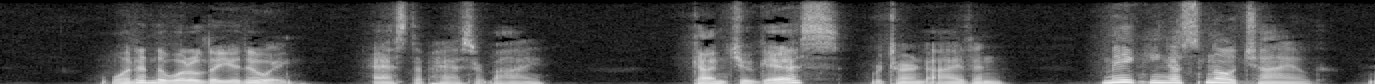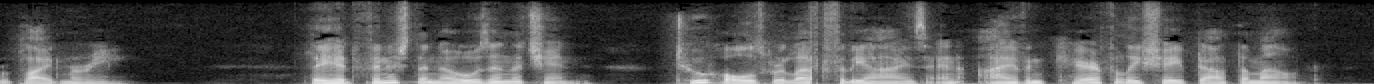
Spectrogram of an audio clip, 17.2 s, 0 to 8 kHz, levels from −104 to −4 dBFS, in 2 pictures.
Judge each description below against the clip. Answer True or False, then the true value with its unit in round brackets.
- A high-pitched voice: False (110 Hz)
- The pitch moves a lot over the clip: True (8.3 semitones)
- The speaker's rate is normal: True (155 wpm)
